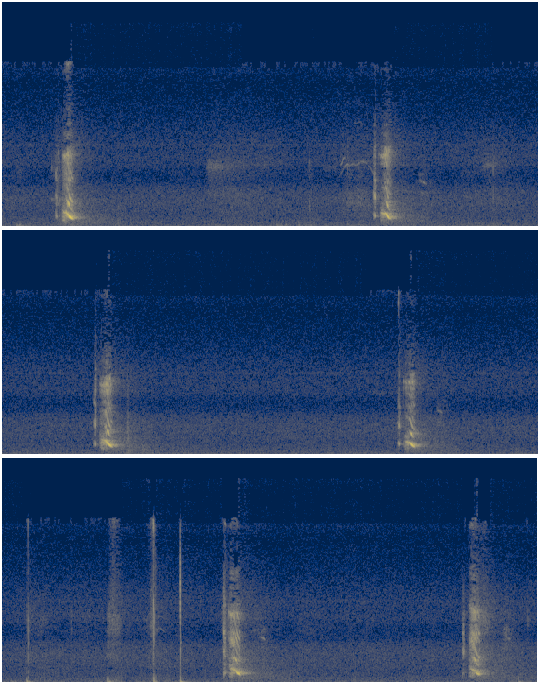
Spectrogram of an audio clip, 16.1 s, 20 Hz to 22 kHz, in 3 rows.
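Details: One-day-old newborn baby with hiccups: short, sharp hiccup sounds repeating every few seconds, about six in 16 seconds, with a few soft clicks.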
